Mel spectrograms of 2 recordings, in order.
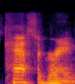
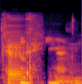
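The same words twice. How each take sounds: First: The last syllable sounds like the word grain. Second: The last syllable does not sound like grain. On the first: The speaker calls it right. "It is Casegrain" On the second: The speaker calls it wrong. "not Casegrain"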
